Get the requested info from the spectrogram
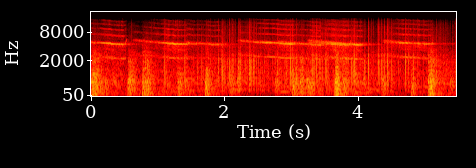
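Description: Firework battery firing shot after shot, each shot whistling on its way up. About five high whistles sound, each falling slightly in pitch, over a steady run of sharp cracks and bangs.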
